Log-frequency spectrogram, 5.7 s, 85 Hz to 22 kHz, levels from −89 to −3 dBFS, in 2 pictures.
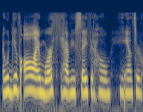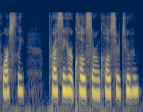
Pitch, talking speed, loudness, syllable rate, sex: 230 Hz, 240 wpm, -19 LUFS, 6.1 syllables/s, female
